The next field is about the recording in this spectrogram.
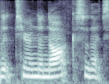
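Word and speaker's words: Tir na Noc: It has different names depending on what region of the world that you're in in Europe, but I called it tier nanok.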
